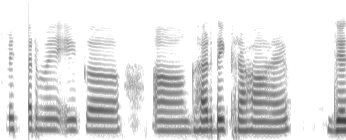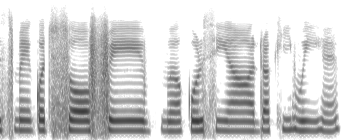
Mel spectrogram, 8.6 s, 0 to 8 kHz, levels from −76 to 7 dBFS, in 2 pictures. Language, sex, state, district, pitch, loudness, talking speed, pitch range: Marathi, female, Maharashtra, Sindhudurg, 210 Hz, -24 LUFS, 105 wpm, 205-225 Hz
